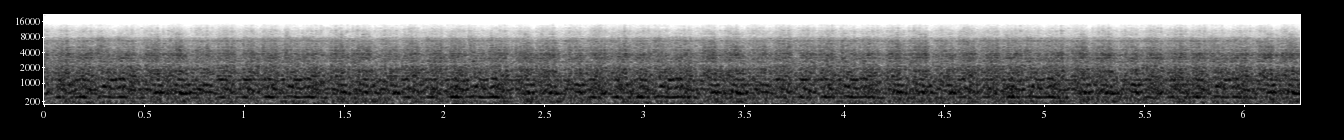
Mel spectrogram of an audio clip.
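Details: 1972 C20 pickup stored over 20 years, cranked on lawnmower gas with choke: starter grinds steadily about one beat per second without catching; cranks but won't start, owner suspects lifters bled down causing lost compression.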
